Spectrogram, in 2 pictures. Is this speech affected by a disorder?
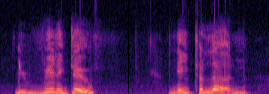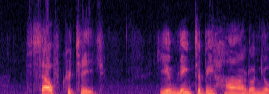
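Yes: cerebral palsy; back surgery.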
